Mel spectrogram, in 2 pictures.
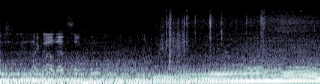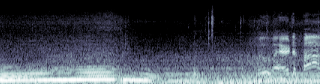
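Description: A Toyota Corolla with an exhaust leak revs hard, its engine note climbing and then dropping off, ending in a brief pop and crackle; people talk loudly over the close, rumbling exhaust.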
